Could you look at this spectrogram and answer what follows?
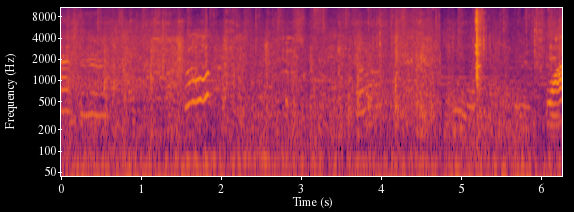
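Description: A train rumbles steadily along the rails with a dense low roar, faint squeals and clatter, and distant voices murmuring in the background.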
